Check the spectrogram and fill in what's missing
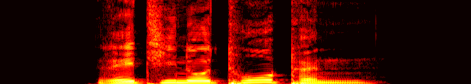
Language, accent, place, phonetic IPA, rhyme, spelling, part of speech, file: German, Germany, Berlin, [ʁetinoˈtoːpn̩], -oːpn̩, retinotopen, adjective, De-retinotopen.ogg
- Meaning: inflection of retinotop: 1. strong genitive masculine/neuter singular 2. weak/mixed genitive/dative all-gender singular 3. strong/weak/mixed accusative masculine singular 4. strong dative plural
